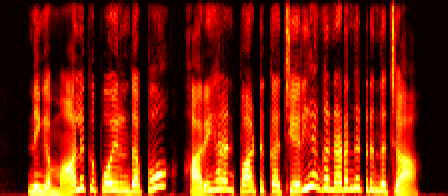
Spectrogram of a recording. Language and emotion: Tamil, surprised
